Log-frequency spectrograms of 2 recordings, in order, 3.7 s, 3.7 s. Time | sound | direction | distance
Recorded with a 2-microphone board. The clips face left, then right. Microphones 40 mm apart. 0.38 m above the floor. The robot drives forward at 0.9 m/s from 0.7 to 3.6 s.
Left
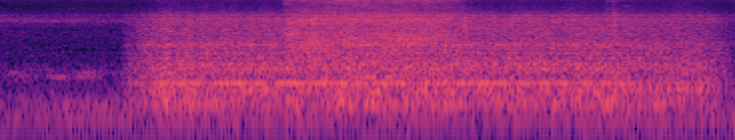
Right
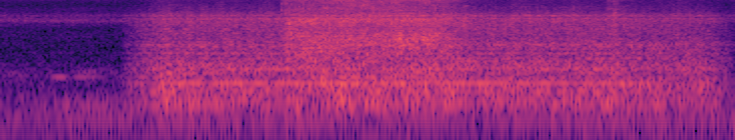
1.4 | tearing paper | 85° right | 5 m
